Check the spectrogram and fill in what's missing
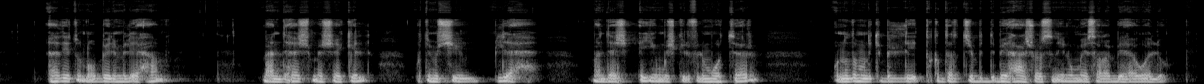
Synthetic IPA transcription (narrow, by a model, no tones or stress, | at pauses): hæd̪it̪ənṵbilmlḭħa | mæʕənd̪hæʃmæʃækəl | wt̪əmʃimliħ | wmæʕənd̪hæʃʔəjːmʊʃkəlfilmut̪ɑɾˤ | wnðˤəmnəkbəlːit̪ə̥qd̪əɾˤt̪əʒbəd̪bihæʕaʃəɾsninwmæjsˤɾˤɑbihæwælu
